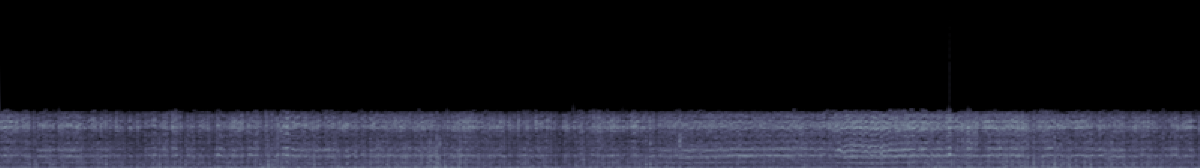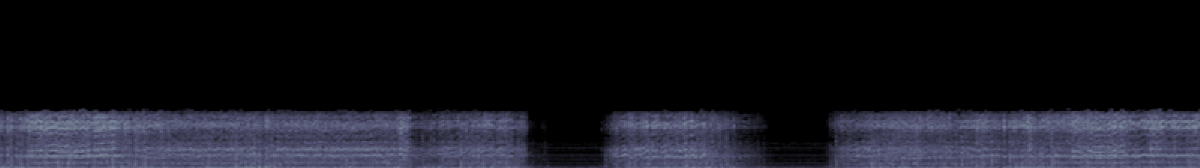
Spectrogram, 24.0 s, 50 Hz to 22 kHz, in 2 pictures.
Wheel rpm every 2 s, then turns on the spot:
230, 230, 230, 220, 230, 230, 220, 200, 120, 90, 100, 210.
none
